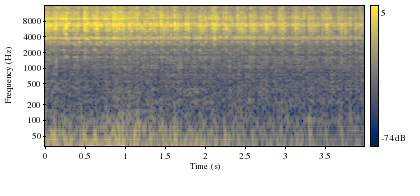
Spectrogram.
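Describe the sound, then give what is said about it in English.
A fidget spinner spinning close to the microphone, producing a soft, steady high whir that holds evenly from start to finish with no voices. “do you prefer when the fidget spinner, hold on, spins really close?”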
